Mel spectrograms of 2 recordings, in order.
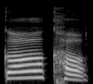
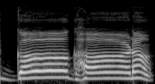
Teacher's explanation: यानी क ख में कंपन न के बराबर है, बिल्कुल न के बराबर, लेकिन ग घ ड़ में कंपन बहुत तीव्र हो जाता है, तेज।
